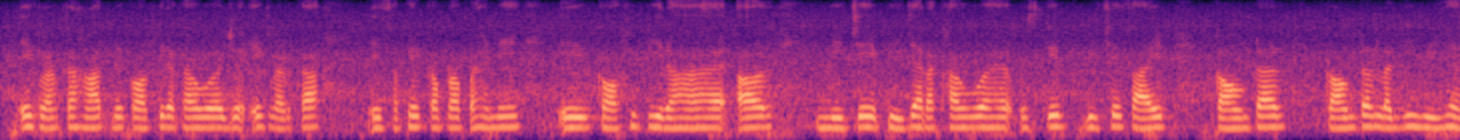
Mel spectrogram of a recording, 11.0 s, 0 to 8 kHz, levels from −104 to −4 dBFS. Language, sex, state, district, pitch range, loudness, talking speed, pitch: Hindi, female, Bihar, East Champaran, 175-190 Hz, -24 LUFS, 185 wpm, 180 Hz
